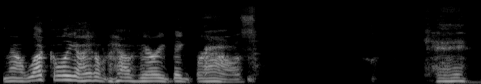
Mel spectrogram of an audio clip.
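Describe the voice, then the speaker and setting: This comedic livestream character, a brash older woman doing her makeup, chats and calls out viewers by name. The performer's mid-range voice is animated and a bit bright, taking things slowly, with no echo.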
